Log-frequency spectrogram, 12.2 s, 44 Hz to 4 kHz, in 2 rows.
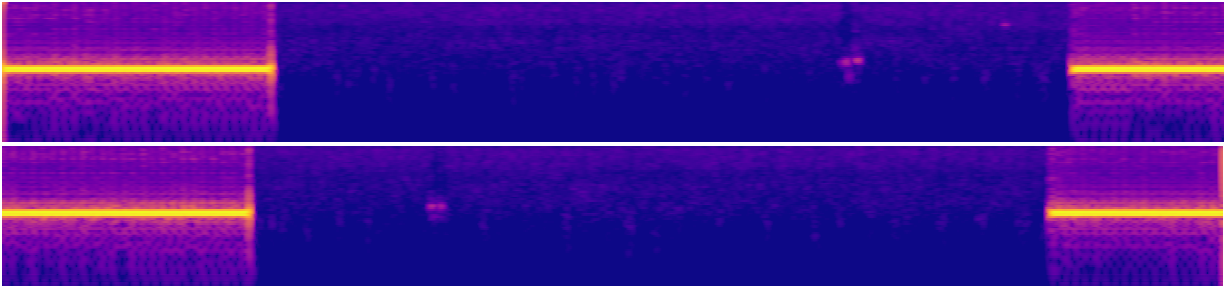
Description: Ringback tone (North America), 440 + 480 Hz.
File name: out- - - - - .536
